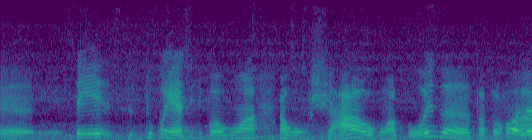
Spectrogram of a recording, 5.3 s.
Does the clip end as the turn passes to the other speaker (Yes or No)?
Yes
